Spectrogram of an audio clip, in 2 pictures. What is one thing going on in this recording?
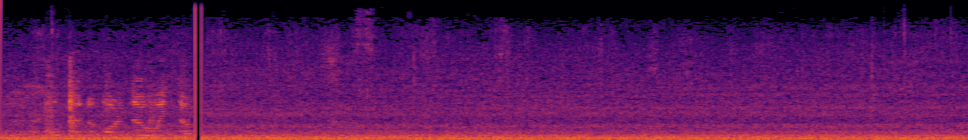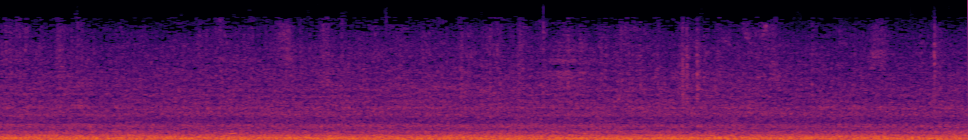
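A jet airliner's engines roar with a steady, low rumble inside the cabin.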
